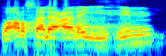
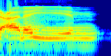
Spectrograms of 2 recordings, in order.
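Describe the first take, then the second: First: Slow "وأرسل عليهم" with the ه fully sounded; correct clear ha. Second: "عليهم" said "alayim", ha missing; wrong swallowed ha. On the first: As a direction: recite "عليهم" with an audible separate "him". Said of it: "خطأ". («وأرسل عليهم» بهاء واضحة) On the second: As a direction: mistaken demo, drop the ه of "عليهم". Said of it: "لا نقول". («عليهم» خطأً بلا هاء ظاهرة) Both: Shown as a demonstration.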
